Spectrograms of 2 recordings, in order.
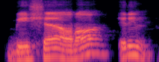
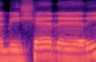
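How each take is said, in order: First: بشارائر with the first ra heavy and full, pronounced tafkhim, slowly. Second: بشرر with the first ra thin and light, pronounced tarqiq. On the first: Teacher shows students the Qalun reading with a heavy first ra. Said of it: "فخمت الراء الأولى". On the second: Teacher shows students بشرر with the first ra thinned. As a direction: say بشرر with both ra sounds thin, light and forward. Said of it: "مثل ما فعلنا في بشرر". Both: Shown as a demonstration.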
